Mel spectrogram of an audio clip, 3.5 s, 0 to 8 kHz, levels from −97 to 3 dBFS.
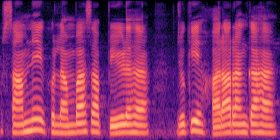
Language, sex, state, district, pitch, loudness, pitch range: Hindi, male, Jharkhand, Garhwa, 175 Hz, -16 LUFS, 165-185 Hz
